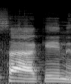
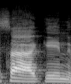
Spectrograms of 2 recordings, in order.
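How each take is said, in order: Both takes have the same delivery.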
